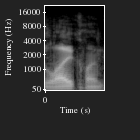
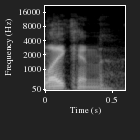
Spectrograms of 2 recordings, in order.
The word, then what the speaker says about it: Laken: Bring up I had Lakeland, Canada. Canada, yep. Number Or 4. Laken, Canada. Like a lake in Canada.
